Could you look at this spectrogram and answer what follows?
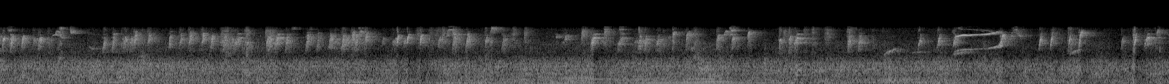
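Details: European goldfinch singing in the evening while moulting, Romania, 22 May 2014: a fast, continuous twittering of high chirps and buzzy notes, with a couple of rising whistled slurs near the end over a steady background hiss.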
